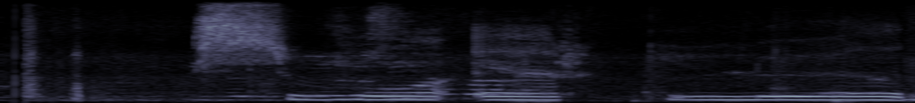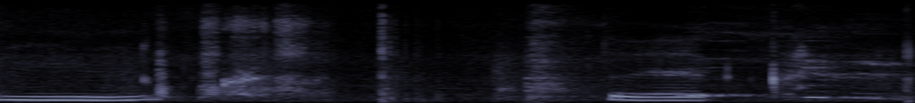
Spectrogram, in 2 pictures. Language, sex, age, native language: Icelandic, male, 7, Icelandic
